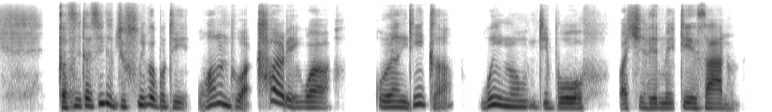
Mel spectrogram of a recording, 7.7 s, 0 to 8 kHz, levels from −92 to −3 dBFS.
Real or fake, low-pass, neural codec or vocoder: fake; 7.2 kHz; codec, 16 kHz, 1 kbps, FunCodec, trained on Chinese and English, 50 frames a second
